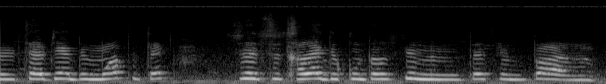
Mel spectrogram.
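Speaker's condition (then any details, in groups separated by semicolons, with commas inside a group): Cerebral palsy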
